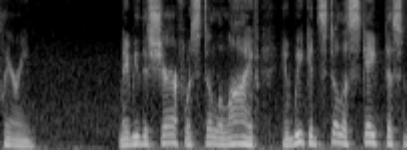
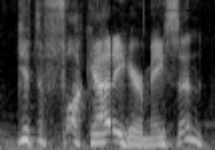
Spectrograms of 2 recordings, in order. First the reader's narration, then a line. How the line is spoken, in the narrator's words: he mumbled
